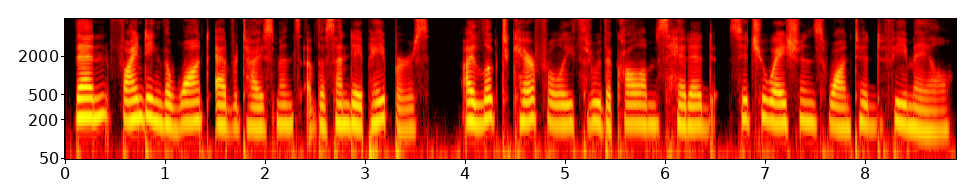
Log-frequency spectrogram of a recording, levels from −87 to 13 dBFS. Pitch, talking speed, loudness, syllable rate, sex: 175 Hz, 130 wpm, -22 LUFS, 4.5 syllables/s, female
